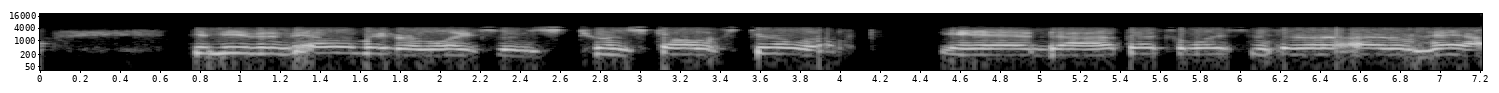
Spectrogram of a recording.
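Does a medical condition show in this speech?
Yes: cerebral palsy.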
